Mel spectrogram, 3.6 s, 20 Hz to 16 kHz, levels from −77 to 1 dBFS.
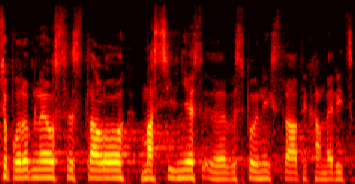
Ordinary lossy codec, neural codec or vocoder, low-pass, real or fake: AAC, 96 kbps; none; 14.4 kHz; real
